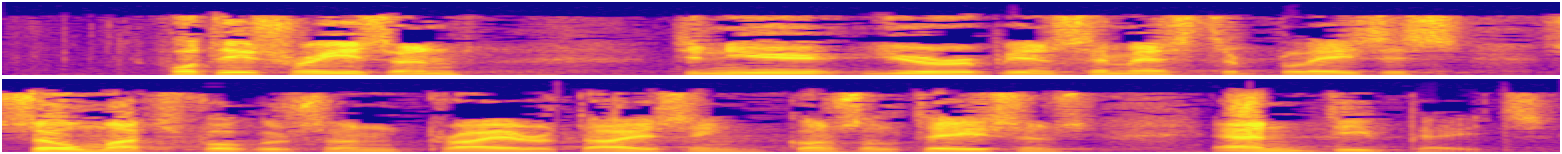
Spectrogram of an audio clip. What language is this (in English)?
English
